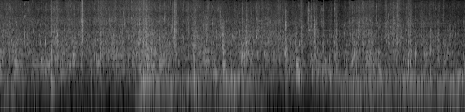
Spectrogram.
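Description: Hooked blue catfish thrashing at the surface beside the boat: irregular water splashing.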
